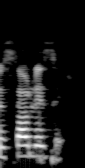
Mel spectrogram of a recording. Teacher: Pero según su acento, en donde lleva el mayor esfuerzo de voz, quiere decir que establecer es una palabra que. ¿Dónde lleva el acento establecer? En ser.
